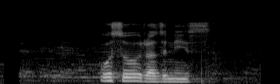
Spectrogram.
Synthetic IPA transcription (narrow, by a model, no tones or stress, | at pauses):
osoɾʌd͡znis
